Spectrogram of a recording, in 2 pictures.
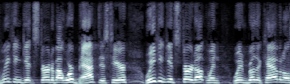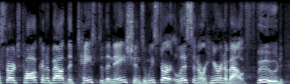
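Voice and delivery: loud, high, fired-up preacher; preaching at full force. Acted. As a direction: stir the church up, pushing hard. Preaching fires up the congregation.

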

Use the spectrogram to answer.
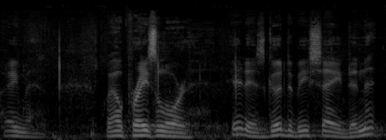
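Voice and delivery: usual speaking voice

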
